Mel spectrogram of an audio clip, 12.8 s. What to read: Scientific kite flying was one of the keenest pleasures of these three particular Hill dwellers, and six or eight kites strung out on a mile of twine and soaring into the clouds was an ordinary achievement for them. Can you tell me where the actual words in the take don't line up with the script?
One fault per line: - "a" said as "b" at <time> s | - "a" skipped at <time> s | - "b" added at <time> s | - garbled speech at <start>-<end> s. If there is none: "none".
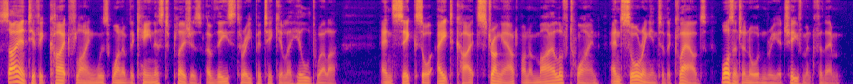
- "dwellers" said as "dweller" at 4.6 s
- "was" said as "wasn't" at 10.8 s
